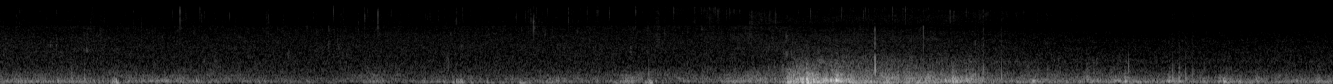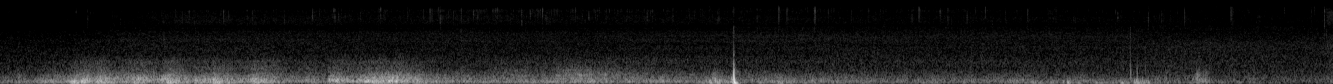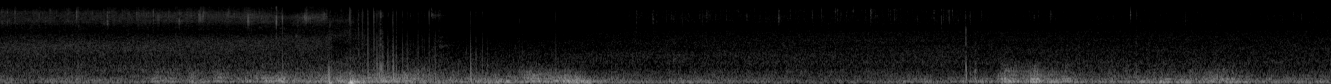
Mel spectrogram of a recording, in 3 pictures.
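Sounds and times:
heavy rain on pavement: 0.0s - 39.9s
thunder rumbling: 7.6s - 12.6s, 13.7s - 21.2s, 28.2s - 33.0s.

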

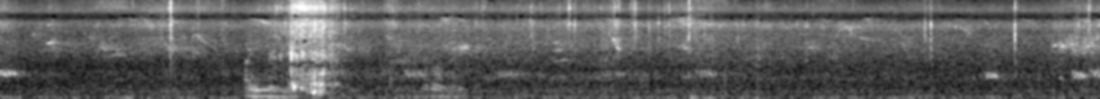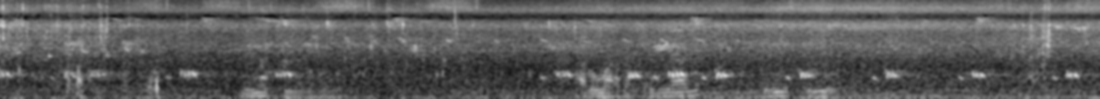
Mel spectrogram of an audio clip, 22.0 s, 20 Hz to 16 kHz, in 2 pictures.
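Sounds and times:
faint bird calls: 9.7s - 22.0s.

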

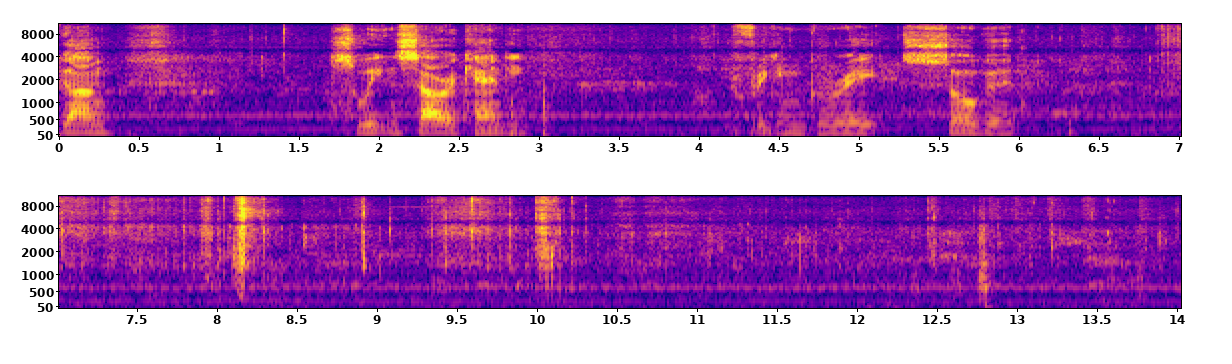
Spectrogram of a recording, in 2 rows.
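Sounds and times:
man chewing mango: 6.8s - 14.0s.

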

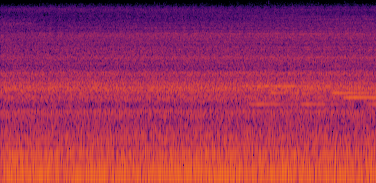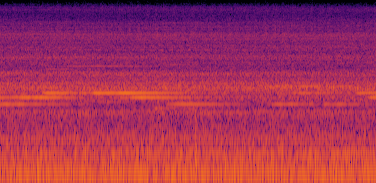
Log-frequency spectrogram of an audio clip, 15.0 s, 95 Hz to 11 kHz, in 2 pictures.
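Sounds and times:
air conditioner humming: 0.0s - 15.0s
thin high whine: 4.8s - 15.0s.

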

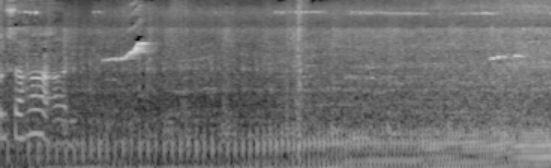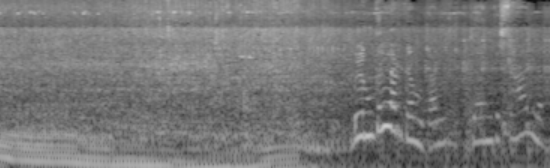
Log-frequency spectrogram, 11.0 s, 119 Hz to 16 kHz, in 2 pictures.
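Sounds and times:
motor scooter engine: 0.0s - 11.0s.

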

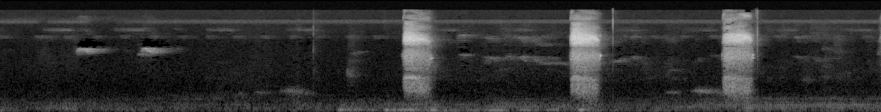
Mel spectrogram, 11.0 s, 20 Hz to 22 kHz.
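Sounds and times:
owlet hissing screeches: 5.1s - 5.4s, 7.2s - 7.6s, 9.0s - 9.5s.

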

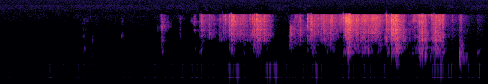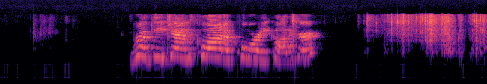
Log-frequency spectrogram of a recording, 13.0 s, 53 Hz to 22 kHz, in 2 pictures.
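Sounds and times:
card pack wrapper crinkling and tearing: 2.6s - 6.1s, 11.3s - 13.0s.

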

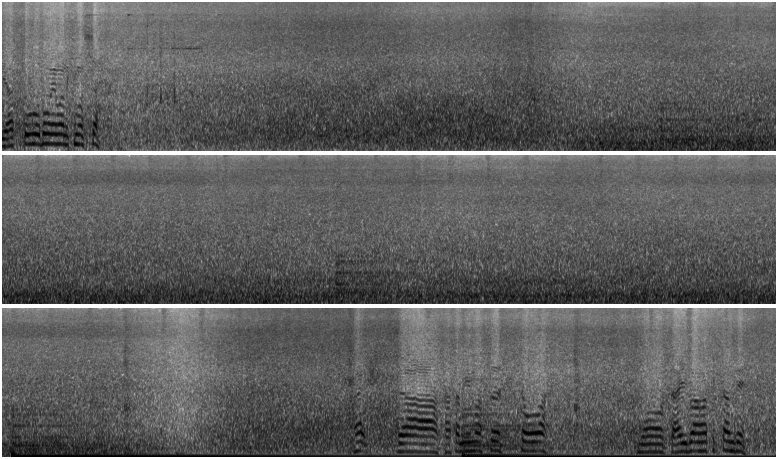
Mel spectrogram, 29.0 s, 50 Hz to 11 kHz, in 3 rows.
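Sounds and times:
waterfall rushing: 2.6s - 29.0s.

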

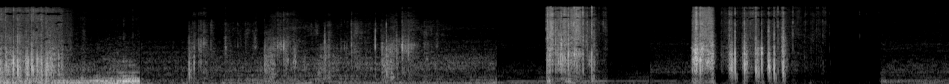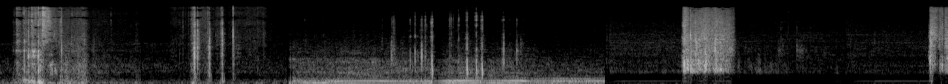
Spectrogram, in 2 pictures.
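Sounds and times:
low car hum: 0.0s - 6.9s, 8.8s - 11.4s, 12.0s - 16.3s, 17.1s - 18.8s
tyre crushing plastic: 5.4s - 6.2s, 6.9s - 8.8s, 11.2s - 12.2s.

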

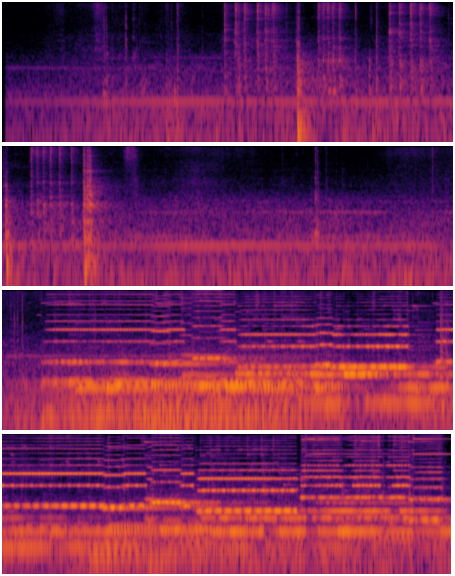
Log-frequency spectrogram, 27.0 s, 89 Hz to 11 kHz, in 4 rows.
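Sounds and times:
music box ratchet clicks: 3.3s - 6.6s, 7.2s - 8.0s
reed organ sustained notes: 14.0s - 27.0s.

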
